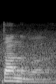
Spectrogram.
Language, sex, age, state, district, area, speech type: Punjabi, male, 18-30, Punjab, Mansa, urban, spontaneous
